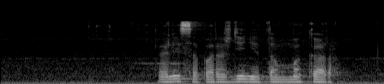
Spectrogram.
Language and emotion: Russian, neutral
